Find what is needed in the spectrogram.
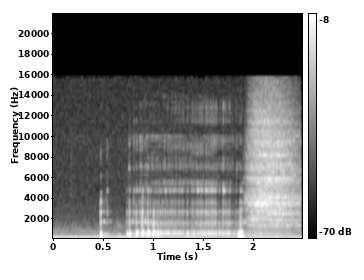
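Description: A cat yowling during a standoff: one held call of about a second at a steady pitch, with a short click just before it and another as it ends.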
